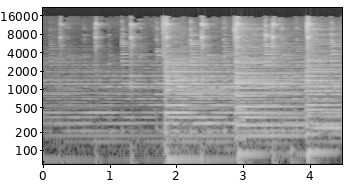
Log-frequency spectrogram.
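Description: Gentle guitar-led background music with deep bass notes swelling every second or so, and no animal voice is heard.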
